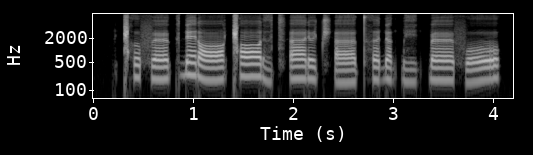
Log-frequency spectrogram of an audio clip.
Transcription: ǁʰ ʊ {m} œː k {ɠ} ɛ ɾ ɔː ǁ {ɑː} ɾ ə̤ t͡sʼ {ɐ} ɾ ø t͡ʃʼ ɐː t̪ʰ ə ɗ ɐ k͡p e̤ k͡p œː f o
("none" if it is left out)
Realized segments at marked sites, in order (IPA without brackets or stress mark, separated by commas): f, ɗ, ɔː, ɐː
